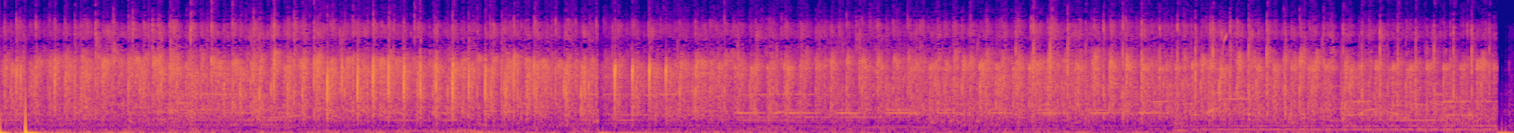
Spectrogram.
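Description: An audience claps steadily and without a break, with quiet recorded music carrying a simple melody underneath. Both cut off abruptly near the end.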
